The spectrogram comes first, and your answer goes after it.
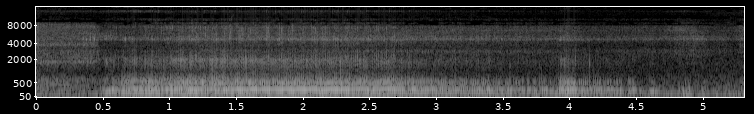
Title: Do your dog snores?!!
